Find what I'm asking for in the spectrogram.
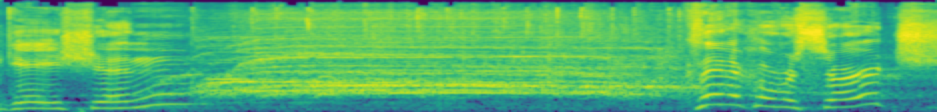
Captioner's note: cheering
